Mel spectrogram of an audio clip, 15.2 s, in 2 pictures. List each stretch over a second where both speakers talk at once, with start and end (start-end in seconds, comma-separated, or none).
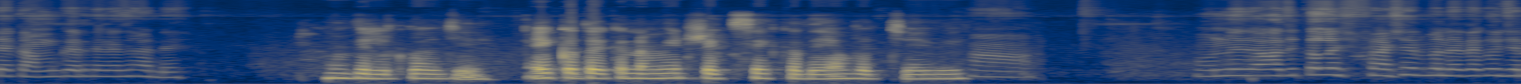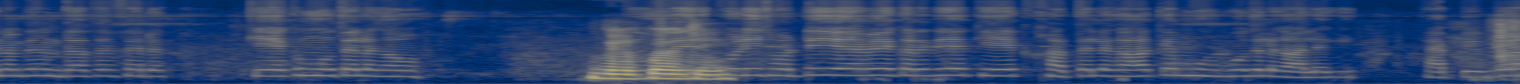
none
